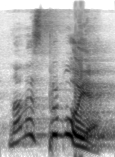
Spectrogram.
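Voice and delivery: loud, high-pitched burst; exasperated resolve. Retold or imitated. Preacher retelling his answer to God, loud exasperated resolve.

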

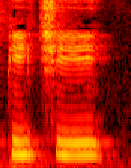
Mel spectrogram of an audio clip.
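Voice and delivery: ordinary delivery

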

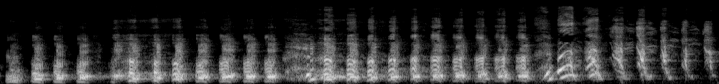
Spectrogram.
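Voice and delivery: long laugh through a monster effect. Pretend. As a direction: keep the monstrous cackle rolling.

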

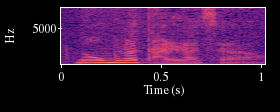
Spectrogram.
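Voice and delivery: ordinary delivery

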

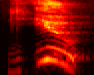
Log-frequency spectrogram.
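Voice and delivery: stuttered, then high loud bellow. A narrator's reading. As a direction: splutter into an angry bellow. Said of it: "he bellowed".

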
